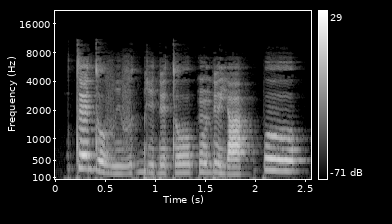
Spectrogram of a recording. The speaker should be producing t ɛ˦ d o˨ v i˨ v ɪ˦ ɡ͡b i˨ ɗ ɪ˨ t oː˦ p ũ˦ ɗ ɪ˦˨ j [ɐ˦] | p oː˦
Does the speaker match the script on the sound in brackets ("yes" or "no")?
no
